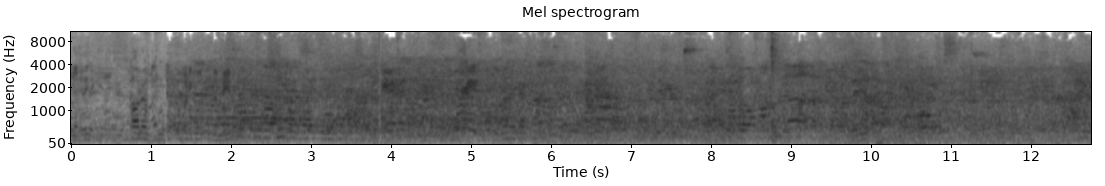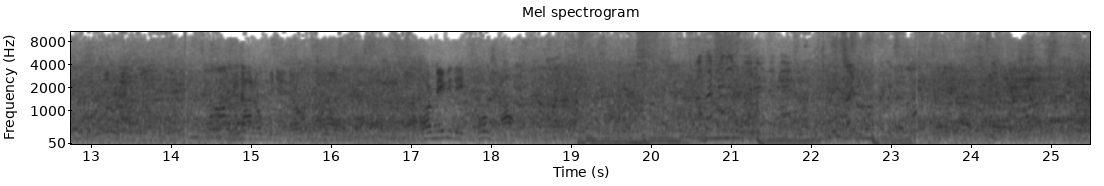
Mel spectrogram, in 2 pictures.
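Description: A large crowd chatters with many voices in a large echoing hall.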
